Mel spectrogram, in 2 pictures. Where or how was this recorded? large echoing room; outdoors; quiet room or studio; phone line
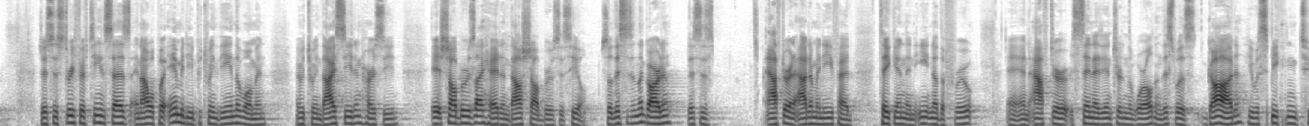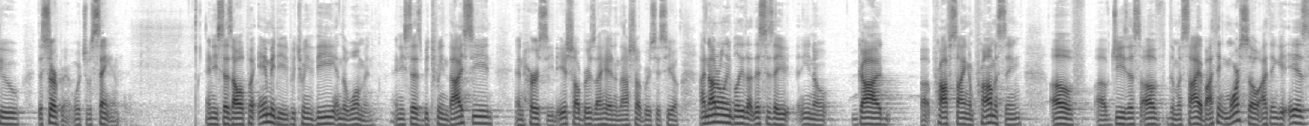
large echoing room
